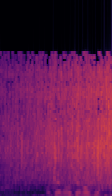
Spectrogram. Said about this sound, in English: There's fake rain pouring on them from a water pipe high above.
